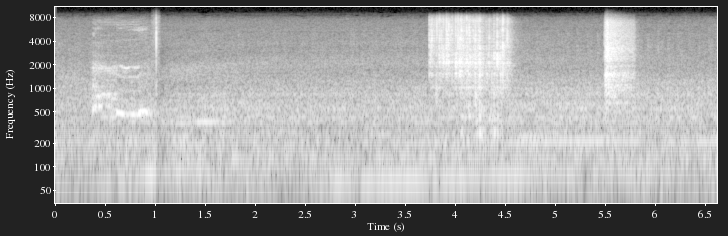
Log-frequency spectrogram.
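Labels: At 0.33 seconds, a dog can be heard. Afterwards, at 3.7 seconds, crackling is audible. Finally, at 5.49 seconds, someone claps. A soft noise continues about 15 dB below the sounds.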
